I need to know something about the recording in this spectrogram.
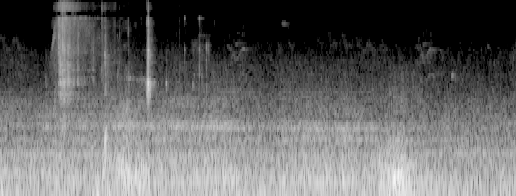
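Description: Outdoor rumble of wind buffeting the microphone, steady throughout and swelling briefly near the end. A short hiss comes about a second in, followed by a couple of sharp clicks.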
